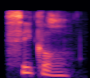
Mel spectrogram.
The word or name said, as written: cecal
